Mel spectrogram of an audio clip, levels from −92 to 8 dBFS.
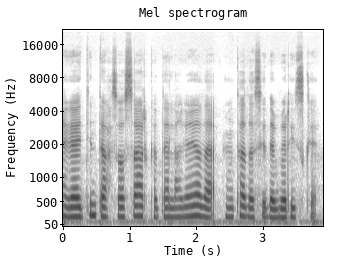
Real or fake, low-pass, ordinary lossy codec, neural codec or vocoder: real; none; none; none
